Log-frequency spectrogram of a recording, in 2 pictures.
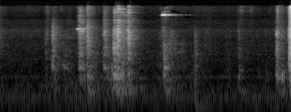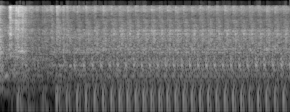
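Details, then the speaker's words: Engine with gasoline in the crankcase: after a fumbled start it settles into a steady run with a rapid even knock about four times a second underneath; engine knock, cause not confirmed. "Heat. You got to hear them knocking it."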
